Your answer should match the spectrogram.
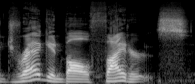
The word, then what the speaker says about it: Dragon Ball FighterZ: what's up gamers streamcast guy here reviewing today Dragonball Fighters and yes that is how it's pronounced I looked it up have you ever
